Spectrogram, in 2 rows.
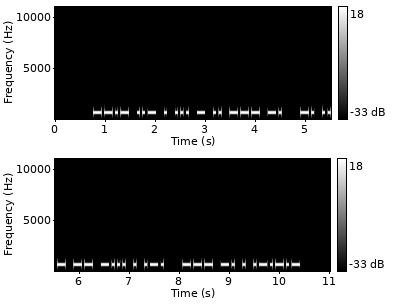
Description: Morse code, heard as a keyed tone, about 22 wpm, 700 Hz. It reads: QUESTION NUMBER ONE.
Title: Sentences from Top 1000 Words - Review Part 1 - 22wpm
